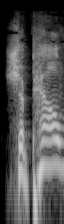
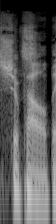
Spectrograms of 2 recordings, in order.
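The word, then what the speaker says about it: Chappell: I would have also guessed Chappelle based on how it's spelled.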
